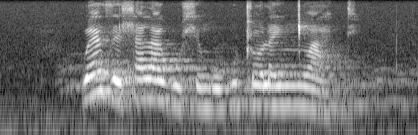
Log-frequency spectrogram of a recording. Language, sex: South Ndebele, female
